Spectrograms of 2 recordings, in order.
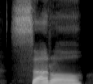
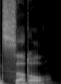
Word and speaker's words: subtle: Words like night, honest, right, thumb, subtle often confuse learners. I always pronounce the K in night and the B in subtle. Perfect!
